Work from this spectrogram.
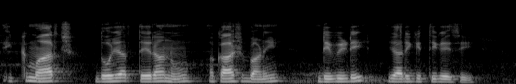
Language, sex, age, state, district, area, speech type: Punjabi, male, 18-30, Punjab, Rupnagar, rural, read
